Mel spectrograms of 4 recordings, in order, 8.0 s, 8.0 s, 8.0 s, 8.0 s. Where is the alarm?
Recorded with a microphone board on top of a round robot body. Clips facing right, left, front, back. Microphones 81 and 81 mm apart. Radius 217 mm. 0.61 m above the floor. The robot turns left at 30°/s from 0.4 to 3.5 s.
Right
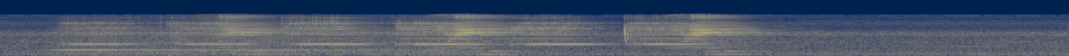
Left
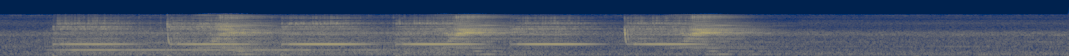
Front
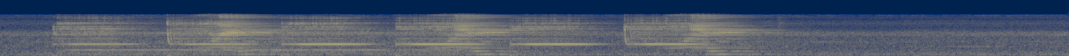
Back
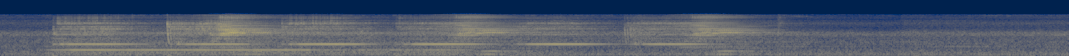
100° left, 3 m; by 5.7 s 5° left, 3 m.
